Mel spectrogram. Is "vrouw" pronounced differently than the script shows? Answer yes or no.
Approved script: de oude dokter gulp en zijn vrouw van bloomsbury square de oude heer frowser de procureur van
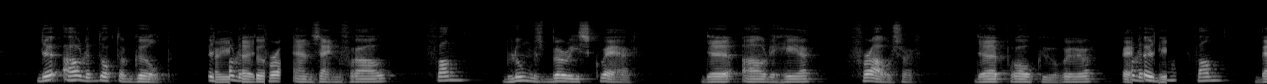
no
